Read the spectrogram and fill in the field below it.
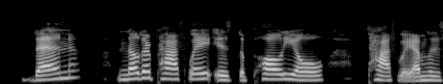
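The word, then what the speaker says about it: polyol: Then another pathway is the polio pathway. I'm going to spell that P O L Y O L.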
